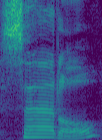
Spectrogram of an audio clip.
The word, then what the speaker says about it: settle: So in settling, it's like the word settle, where we have the flap, settle. So not a lot of sound between the D and the L, but a little bit of a syllable there. So unsettling, settling.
